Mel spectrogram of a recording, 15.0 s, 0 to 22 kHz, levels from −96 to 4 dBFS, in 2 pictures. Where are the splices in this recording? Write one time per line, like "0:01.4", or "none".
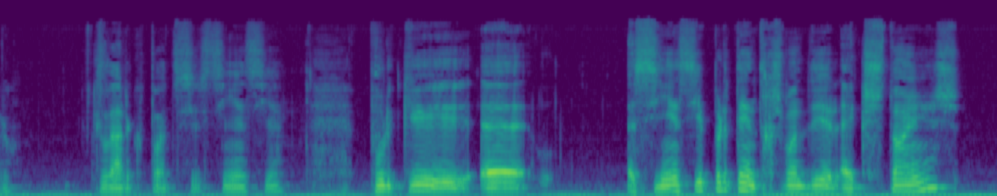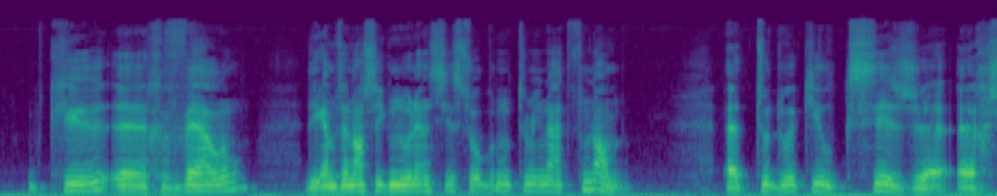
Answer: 0:06.3

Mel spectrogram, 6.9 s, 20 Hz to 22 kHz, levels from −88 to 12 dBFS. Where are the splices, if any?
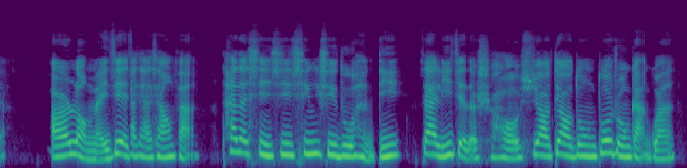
0:01.3

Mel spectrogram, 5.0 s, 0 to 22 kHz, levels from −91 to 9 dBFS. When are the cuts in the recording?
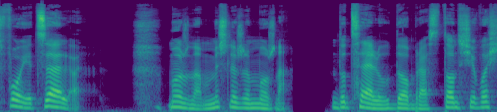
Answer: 0:01.0

